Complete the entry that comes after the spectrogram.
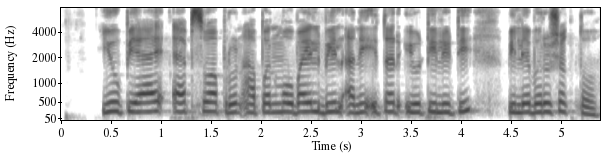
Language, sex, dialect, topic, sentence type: Marathi, female, Standard Marathi, banking, statement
